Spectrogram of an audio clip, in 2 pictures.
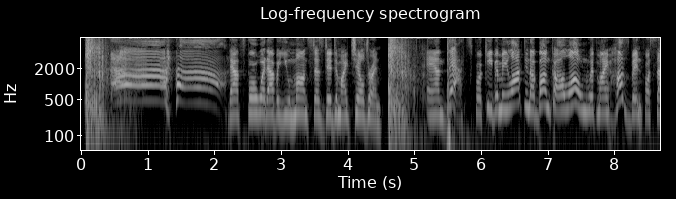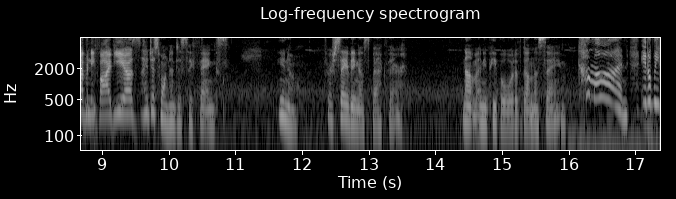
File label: ANIMATION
